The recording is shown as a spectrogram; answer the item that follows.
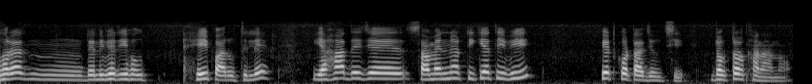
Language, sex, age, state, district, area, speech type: Odia, female, 45-60, Odisha, Bargarh, urban, spontaneous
